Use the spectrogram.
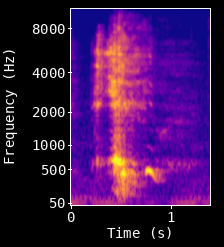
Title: Inducing my Cold Sneezes (F) With Noseblows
